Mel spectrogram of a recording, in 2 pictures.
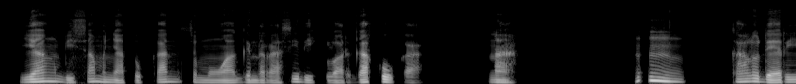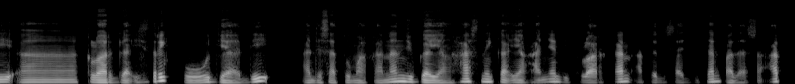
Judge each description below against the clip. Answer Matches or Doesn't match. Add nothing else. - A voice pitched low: Matches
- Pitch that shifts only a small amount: Doesn't match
